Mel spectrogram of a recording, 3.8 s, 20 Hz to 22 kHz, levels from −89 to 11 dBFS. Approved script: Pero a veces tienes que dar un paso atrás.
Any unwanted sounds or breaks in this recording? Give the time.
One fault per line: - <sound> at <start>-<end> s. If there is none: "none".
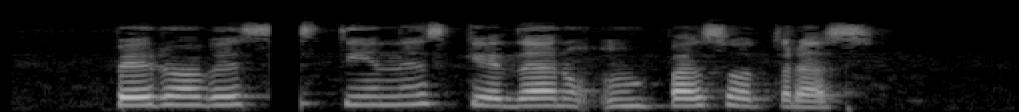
- dropout at 1.0-1.1 s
